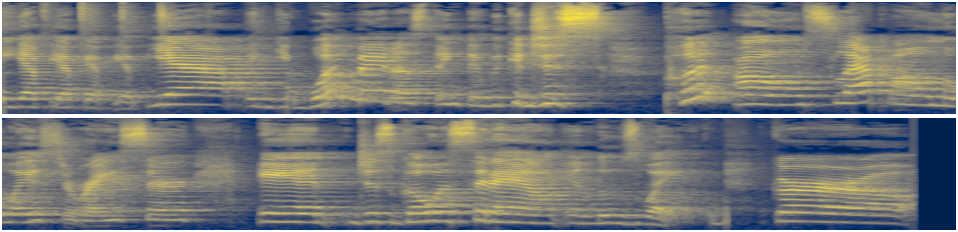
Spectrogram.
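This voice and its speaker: A woman's high-pitched voice at a fairly slow pace, lively intonation, noticeable background noise and audible room echo. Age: 30s. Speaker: fitness vlogger. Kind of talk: casual chat. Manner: animated.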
